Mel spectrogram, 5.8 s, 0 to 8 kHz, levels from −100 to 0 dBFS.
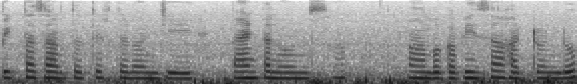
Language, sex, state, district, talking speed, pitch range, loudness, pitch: Tulu, female, Karnataka, Dakshina Kannada, 115 wpm, 210-225 Hz, -18 LUFS, 215 Hz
